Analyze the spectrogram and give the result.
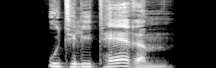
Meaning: strong dative masculine/neuter singular of utilitär
- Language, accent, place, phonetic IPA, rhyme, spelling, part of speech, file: German, Germany, Berlin, [utiliˈtɛːʁəm], -ɛːʁəm, utilitärem, adjective, De-utilitärem.ogg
